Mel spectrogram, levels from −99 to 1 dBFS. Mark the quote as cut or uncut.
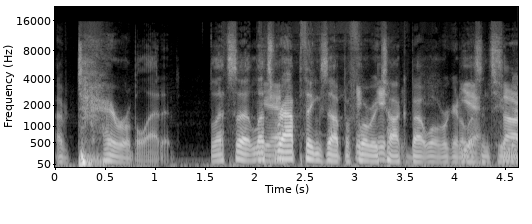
cut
